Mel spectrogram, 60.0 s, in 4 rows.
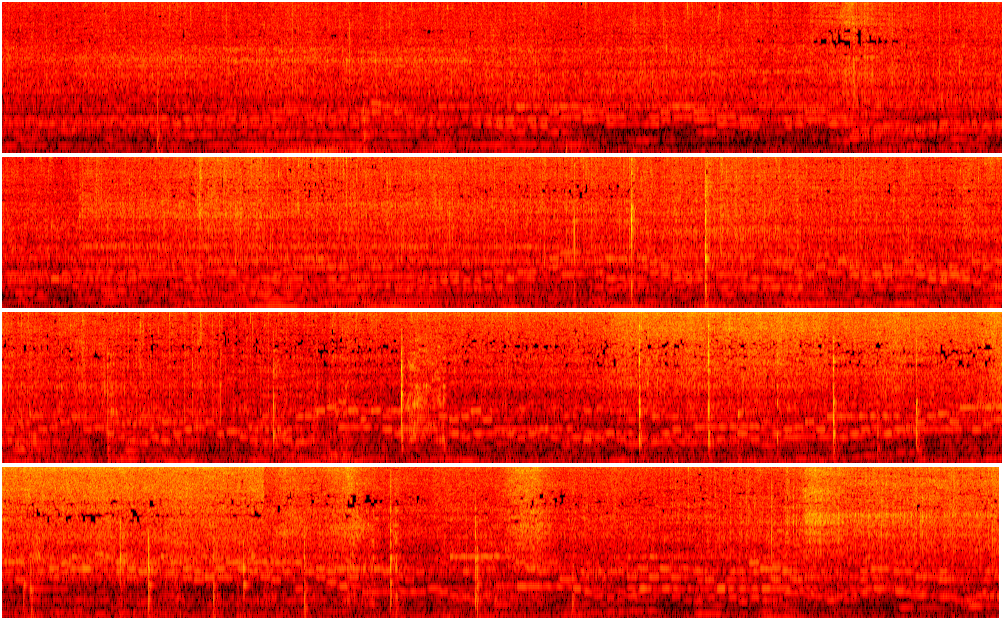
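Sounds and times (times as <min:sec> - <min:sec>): chicken sizzling in oil: 0:00.0 - 0:59.9
wooden spatula stirring: 0:36.0 - 0:36.7, 0:48.1 - 0:51.1.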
